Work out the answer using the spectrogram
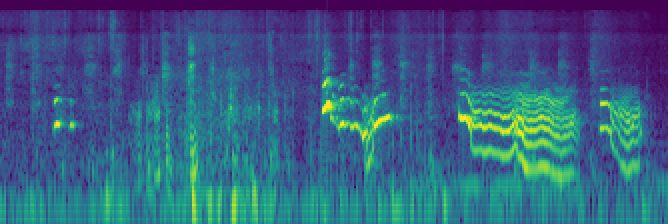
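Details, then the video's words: Pet dog left at home reacting to its owner leaving: a few soft whimpers, a rising squeal, then a long wavering howl-like whine lasting over a second, and a final short quavering cry. "강아지(모카) 한마리 집에두고 나갈려고 할때 반응(라떼)//Puppy reaction when you leave your puppy at home and try to leave"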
